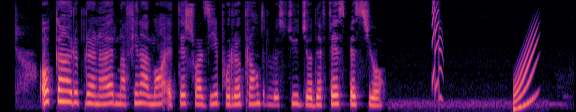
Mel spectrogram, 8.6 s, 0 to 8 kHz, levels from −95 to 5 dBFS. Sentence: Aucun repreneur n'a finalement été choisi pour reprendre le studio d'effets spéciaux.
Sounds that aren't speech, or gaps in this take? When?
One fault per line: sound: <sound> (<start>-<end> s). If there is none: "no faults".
sound: chirp (6.5-6.7 s)
sound: chirp (7.7-8.1 s)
